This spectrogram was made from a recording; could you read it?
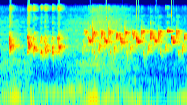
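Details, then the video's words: Yellow-vented Bulbul (trucuk) calls played to lure birds into singing: bursts of bubbly, chattering notes that become a steady run of short warbled phrases in the second half. "Panggilan burung trucuk"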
